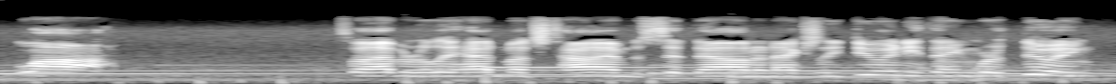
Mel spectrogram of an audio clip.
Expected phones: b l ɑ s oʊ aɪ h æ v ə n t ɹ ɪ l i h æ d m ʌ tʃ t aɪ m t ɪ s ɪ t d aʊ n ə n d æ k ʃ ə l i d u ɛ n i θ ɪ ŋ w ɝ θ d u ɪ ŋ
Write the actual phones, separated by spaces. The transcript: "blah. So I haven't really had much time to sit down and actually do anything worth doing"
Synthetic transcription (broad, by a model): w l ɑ s oʊ aɪ h æ v ə n t ɹ ɪ l i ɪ d m ʌ tʃ t aɪ m t ɪ s ɪ t d aʊ n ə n æ k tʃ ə l i d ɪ ɛ n i θ ɪ ŋ w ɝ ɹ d u ɪ ŋ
